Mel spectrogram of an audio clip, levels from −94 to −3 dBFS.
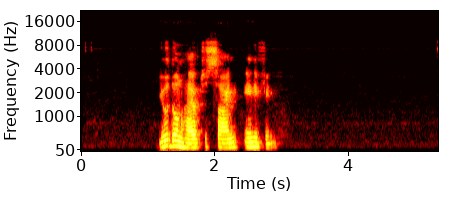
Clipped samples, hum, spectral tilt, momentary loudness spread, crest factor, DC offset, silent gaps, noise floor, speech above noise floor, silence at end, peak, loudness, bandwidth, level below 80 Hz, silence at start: under 0.1%; none; -5.5 dB/octave; 9 LU; 22 dB; under 0.1%; none; -77 dBFS; 58 dB; 2.45 s; -2 dBFS; -20 LUFS; 9.6 kHz; -60 dBFS; 1.2 s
